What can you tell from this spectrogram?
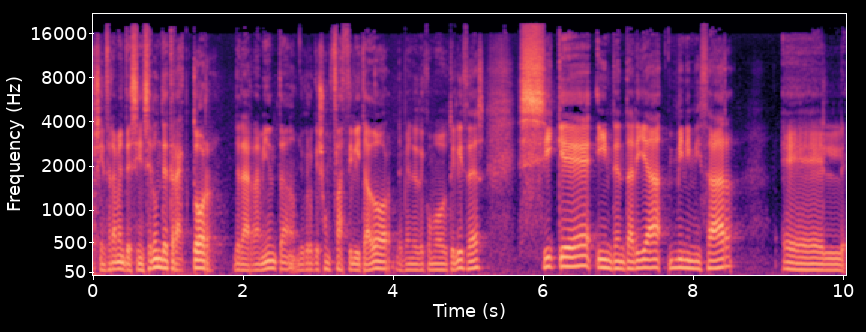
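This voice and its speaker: Male trainer, lower pitch, measured and reflective instructional delivery. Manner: measured, reflective, with fillers and rhetorical questions. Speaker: presentation skills trainer. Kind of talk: instructional talk on presenting.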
